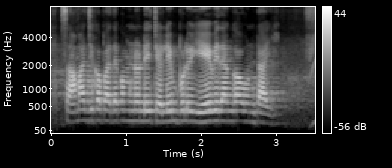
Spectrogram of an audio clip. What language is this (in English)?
Telugu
